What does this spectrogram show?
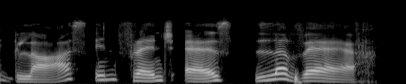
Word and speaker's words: verre: And you say glass in French as le verre. The way you pronounce green in French or towards, the same pronunciation goes for glass as well.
